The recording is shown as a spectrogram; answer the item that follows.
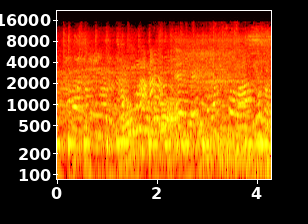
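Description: Many people's voices talking and calling over one another in a room, children's voices among them, with music faintly underneath.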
